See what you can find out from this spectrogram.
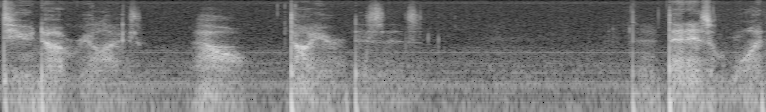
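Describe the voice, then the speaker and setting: A man whispers at a very slow pace. Background noise is noticeable throughout. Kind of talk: ASMR roleplay as a business executive, talking to the listener. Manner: soft-spoken, conversational, businesslike.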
